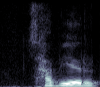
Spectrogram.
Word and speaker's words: 사비에르: 외국 발음이니까 사비에르 또는 자비에르 이렇게 부릅니다.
